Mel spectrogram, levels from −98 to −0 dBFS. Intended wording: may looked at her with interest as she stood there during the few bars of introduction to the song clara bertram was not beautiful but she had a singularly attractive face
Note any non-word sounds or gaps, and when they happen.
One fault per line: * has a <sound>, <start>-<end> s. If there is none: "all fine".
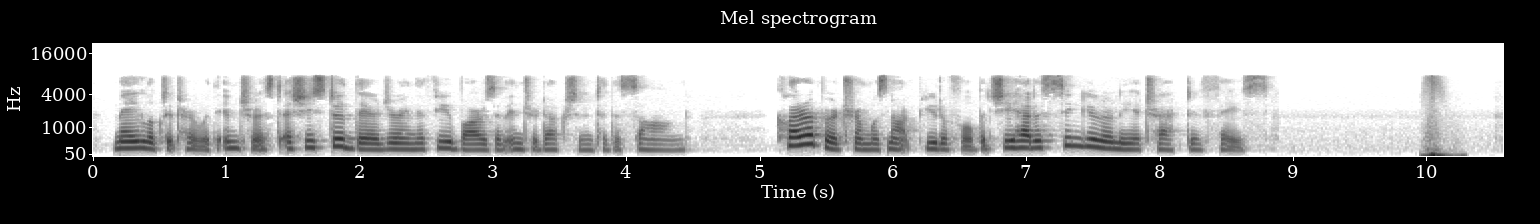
* has a whoosh, 10.0-10.3 s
